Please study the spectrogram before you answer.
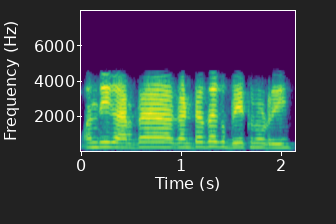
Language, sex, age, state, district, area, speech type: Kannada, female, 45-60, Karnataka, Gulbarga, urban, conversation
